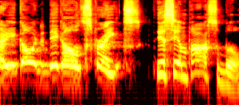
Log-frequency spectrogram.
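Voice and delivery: faked Southern accent in a very high voice. Acting a line in an improvised scene, in a put-on southern accent. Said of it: "it always ends up changing to like the southern accent".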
